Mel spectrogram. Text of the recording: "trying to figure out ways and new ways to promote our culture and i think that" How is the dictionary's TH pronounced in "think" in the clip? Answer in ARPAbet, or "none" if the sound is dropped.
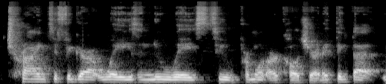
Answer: TH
